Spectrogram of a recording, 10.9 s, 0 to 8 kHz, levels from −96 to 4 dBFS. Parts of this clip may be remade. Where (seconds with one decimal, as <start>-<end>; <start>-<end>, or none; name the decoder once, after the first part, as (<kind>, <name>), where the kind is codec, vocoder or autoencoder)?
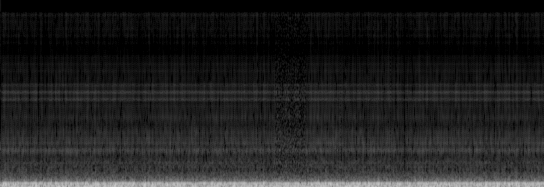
0.0-5.5 (vocoder, BigVGAN v2); 6.1-10.9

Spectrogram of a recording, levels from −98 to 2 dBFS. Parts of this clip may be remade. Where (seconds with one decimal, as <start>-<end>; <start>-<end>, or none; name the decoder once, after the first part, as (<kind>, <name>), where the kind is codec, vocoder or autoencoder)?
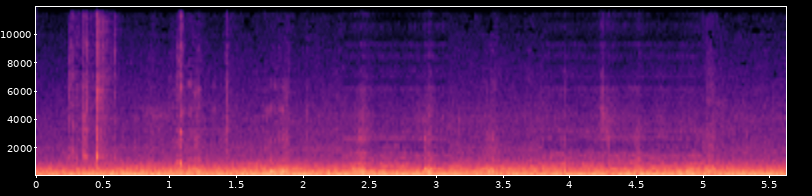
2.3-3.1 (codec, SNAC); 3.8-5.0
